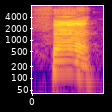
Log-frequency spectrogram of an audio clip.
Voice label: short voyels arabic alphabet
